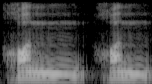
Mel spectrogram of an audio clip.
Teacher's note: بعض الناس يقول الخمري فيبقي الخاء على تفخيمها، هذا جيد، وينقل ينتقل إلى الميم مع تفخيمه الذي بقي في الخاء، فتصير الخاء مفخمة والميم أيضا مفخمة، وليس كذلك. ننتقل من خاء مفخمة إلى ميم مرققة. وطريقة ترقيق الميم إفراغ ما خلف الشفة العليا والسفلى من الهواء، يعني لا ننفخ خلف الشفة العليا والسفلى هواء.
